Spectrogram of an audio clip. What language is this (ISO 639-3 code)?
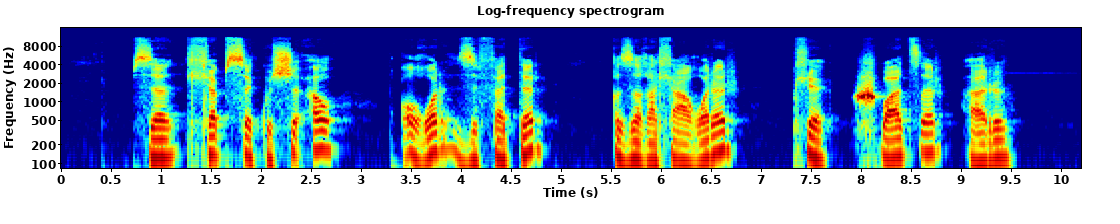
ady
